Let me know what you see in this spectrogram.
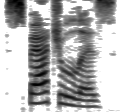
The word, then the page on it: spatulas: British English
